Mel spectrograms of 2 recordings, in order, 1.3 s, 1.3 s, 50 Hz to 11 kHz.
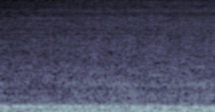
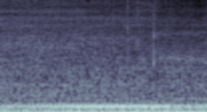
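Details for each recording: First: Rover P4 with electronic ignition, running but not smooth, only slightly better after one culprit changed: uneven, lumpy idle with a low throb and occasional stumble; ignition misfire blamed on old Bakelite spark plug caps with poor contact. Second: 1961 Rover P4 after replacing old Bakelite acorn plug caps with P6 rubber boots: even low engine drone at steady pitch, no stumbles or popping; normal running, smooth exhaust note.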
